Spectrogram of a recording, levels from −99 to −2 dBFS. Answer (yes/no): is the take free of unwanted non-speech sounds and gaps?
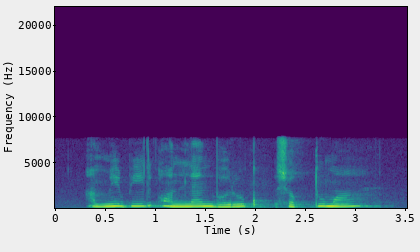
yes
